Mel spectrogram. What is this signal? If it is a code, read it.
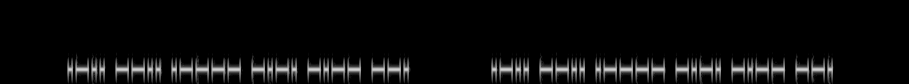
Morse code, heard as a keyed tone, about 32 wpm, 700 Hz. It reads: LZ1CYG LZ1CYG
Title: DXCC-100 Call Signs - 6 Characters - Repeated 2x - 30wpm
